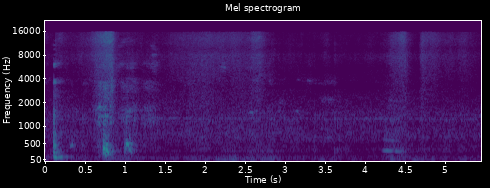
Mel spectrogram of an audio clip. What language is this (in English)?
Thai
